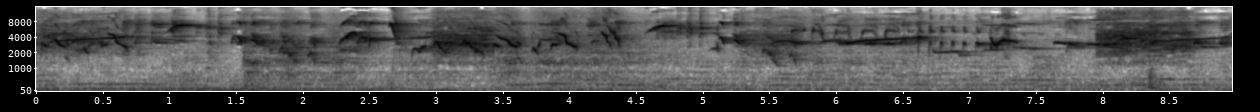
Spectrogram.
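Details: Oriental magpie-robin male and female singing together, a recording meant to stimulate reluctant kept birds: dense, varied whistled phrases with sweeping rising and falling notes, chattering bursts and overlapping voices throughout.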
